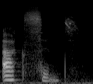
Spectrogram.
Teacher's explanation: In the noun accent itself, the stress falls on the first syllable.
